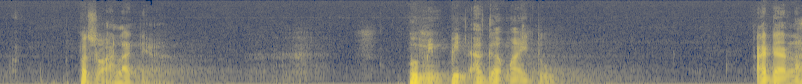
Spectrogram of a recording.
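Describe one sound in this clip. An elderly man speaks calmly and with pauses into a headset microphone.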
